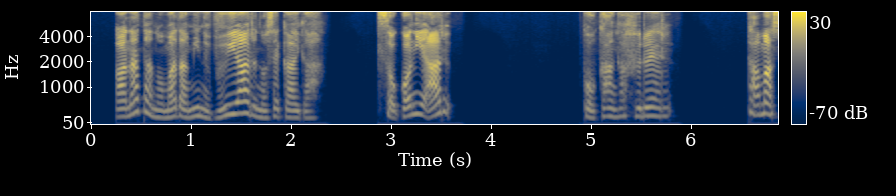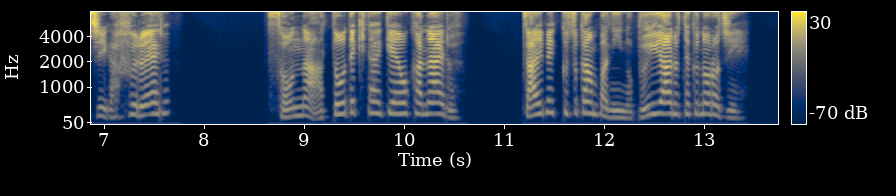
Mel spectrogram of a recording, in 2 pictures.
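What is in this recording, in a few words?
boy narration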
